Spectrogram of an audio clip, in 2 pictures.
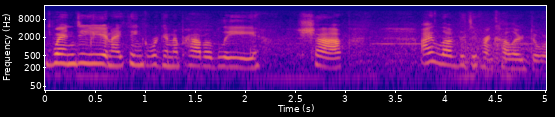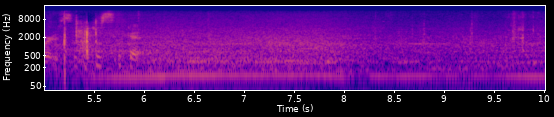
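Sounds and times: street background hiss: 0.0 - 10.0.

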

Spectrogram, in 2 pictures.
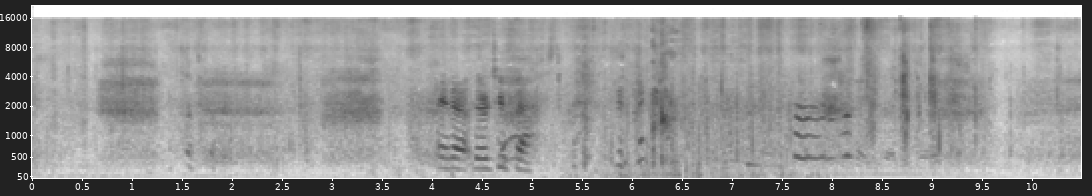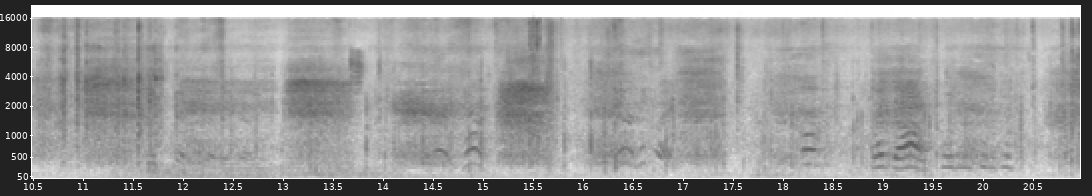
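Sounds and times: footsteps outdoors: 0.0 - 20.9
scuffing and rustling: 1.4 - 20.9.

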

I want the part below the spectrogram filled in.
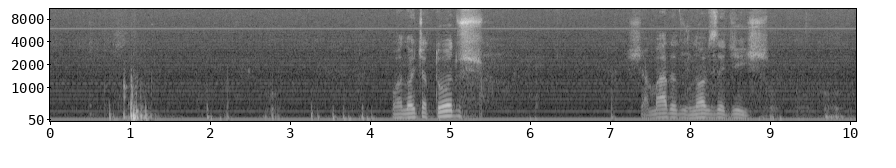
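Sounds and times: electrical hum: 0.0 - 10.0
microphone handling knocks: 0.7 - 4.2, 8.9 - 10.0
microphone thump: 0.7 - 4.2, 8.9 - 10.0.

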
